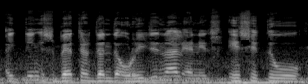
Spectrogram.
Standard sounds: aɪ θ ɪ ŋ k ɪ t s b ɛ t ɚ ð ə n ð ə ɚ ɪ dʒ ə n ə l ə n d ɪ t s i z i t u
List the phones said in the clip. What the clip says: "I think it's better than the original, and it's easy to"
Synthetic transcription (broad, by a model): aɪ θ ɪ ŋ k ɪ t s b ɛ t ɚ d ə n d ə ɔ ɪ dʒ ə n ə l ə n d ɪ t s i s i t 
